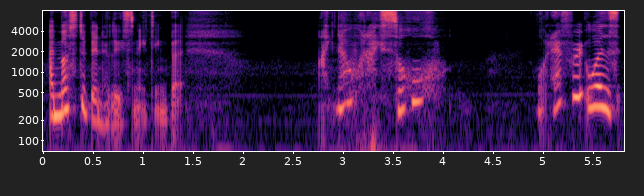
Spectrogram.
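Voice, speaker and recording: A woman's voice: fairly high pitch, darkish tone, no echo. An actress playing a young woman podcaster who talks in a confiding, nervous, self-deprecating way. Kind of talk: audio drama monologue.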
